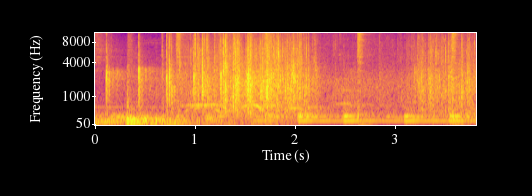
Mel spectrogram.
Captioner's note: audience applauding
